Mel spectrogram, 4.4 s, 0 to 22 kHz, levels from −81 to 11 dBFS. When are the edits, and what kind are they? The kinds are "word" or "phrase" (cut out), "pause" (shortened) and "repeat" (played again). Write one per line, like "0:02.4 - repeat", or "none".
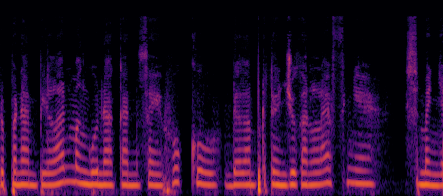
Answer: none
